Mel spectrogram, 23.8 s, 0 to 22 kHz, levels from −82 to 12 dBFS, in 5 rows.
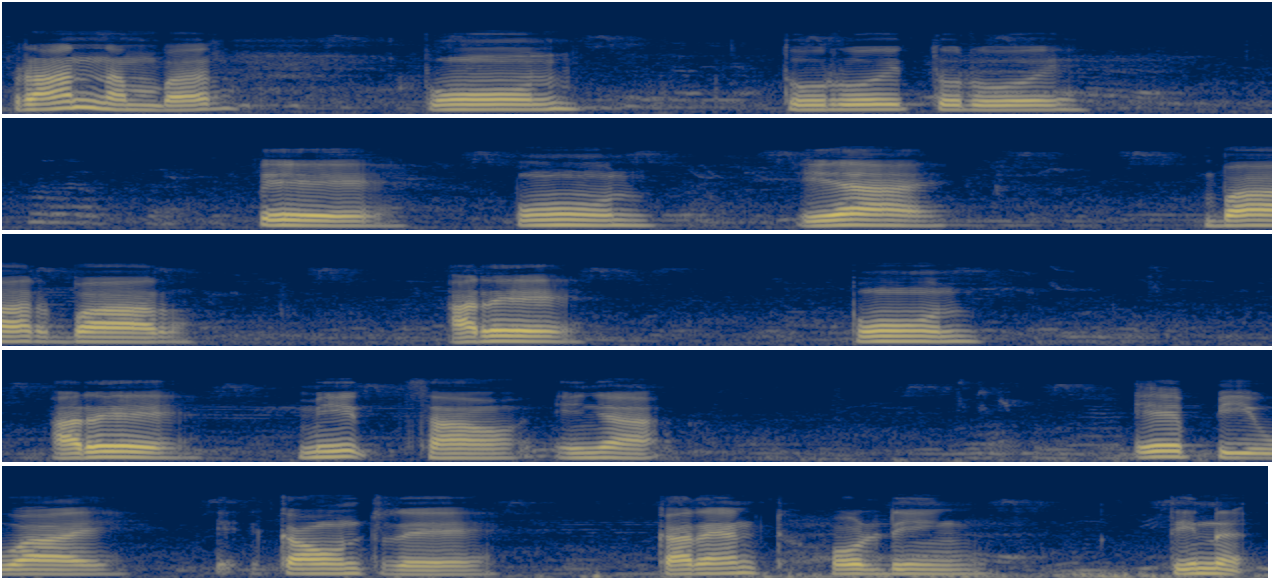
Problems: constant background noise, background conversations at intervals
